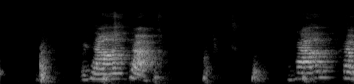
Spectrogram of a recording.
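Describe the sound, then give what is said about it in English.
A dog barks in a few loud, short bursts, a pair of quick yaps early on, scattered softer sounds in between, then another sharp bark at the end. “Sorry, is that your dog barking?”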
